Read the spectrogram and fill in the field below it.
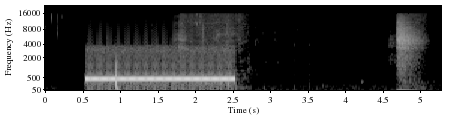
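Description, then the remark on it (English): A telephone ringback tone sounds once over the line, a loud steady two-second buzz, followed by silence and then a brief soft rustle near the end. “I can hear it ringing.”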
